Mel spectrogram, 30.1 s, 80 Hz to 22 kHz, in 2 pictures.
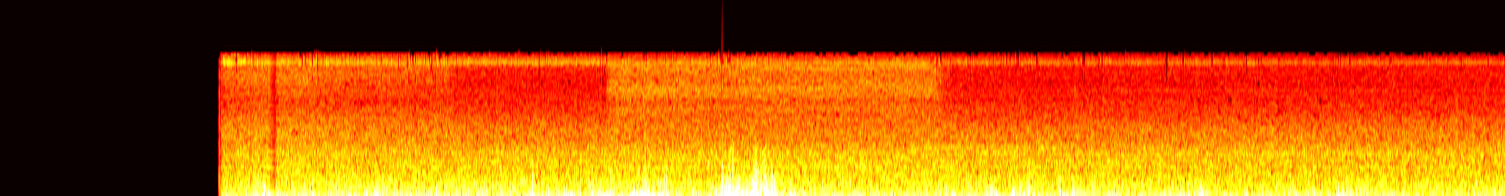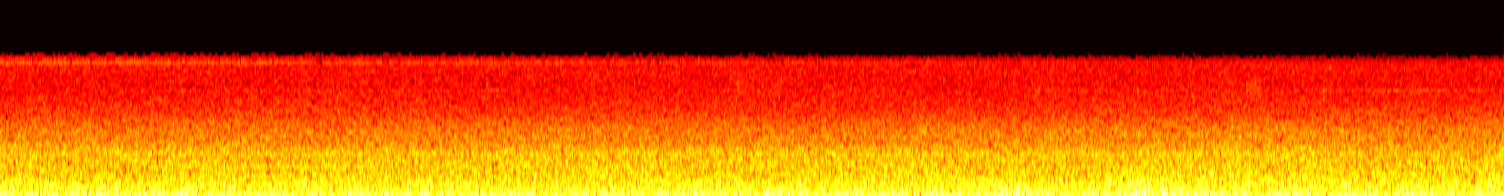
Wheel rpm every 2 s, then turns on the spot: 0, 0, 0, 0, 0, 0, 0, 0, 0, 0, 0, 0, 0, 0, 0.
none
